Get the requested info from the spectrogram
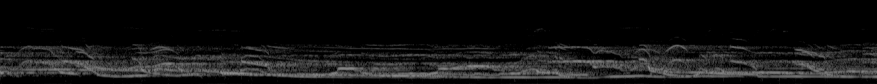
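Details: Chorus of grey wolves in France, howling together: many drawn-out tonal voices overlap, each wavering and bending in pitch with short rising and falling slurs, steady and sustained throughout.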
